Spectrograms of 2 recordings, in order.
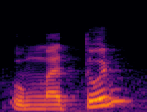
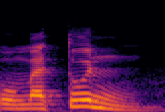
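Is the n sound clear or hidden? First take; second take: clear; clear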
